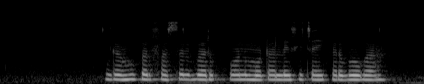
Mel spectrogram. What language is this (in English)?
Chhattisgarhi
